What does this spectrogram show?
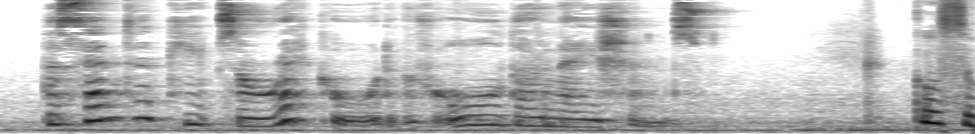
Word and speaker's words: record: Verb are usually stressed on the second syllables. Động từ thì thường thường sẽ được đánh trọng âm vào âm thứ hai. Ví dụ, to record. To record.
